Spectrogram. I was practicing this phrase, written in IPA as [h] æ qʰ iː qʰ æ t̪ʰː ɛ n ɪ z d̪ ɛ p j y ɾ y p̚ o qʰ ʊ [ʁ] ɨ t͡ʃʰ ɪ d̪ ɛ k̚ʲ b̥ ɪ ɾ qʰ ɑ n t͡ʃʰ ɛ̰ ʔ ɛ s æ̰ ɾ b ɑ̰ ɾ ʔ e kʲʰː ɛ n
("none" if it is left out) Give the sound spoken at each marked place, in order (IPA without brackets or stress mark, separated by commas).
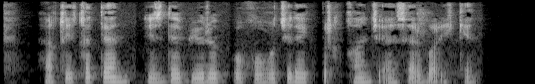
h, ʁ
